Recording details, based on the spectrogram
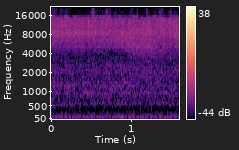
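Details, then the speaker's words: Pop's old V8 truck, sat about 12 years, idling to charge after alternator and voltage regulator troubles; quiet, even low rumble with no knocks, ticks or hunting: normal idle. "We're going to let this thing sit here and um idle for a little while and charge up. Make sure everything's good."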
